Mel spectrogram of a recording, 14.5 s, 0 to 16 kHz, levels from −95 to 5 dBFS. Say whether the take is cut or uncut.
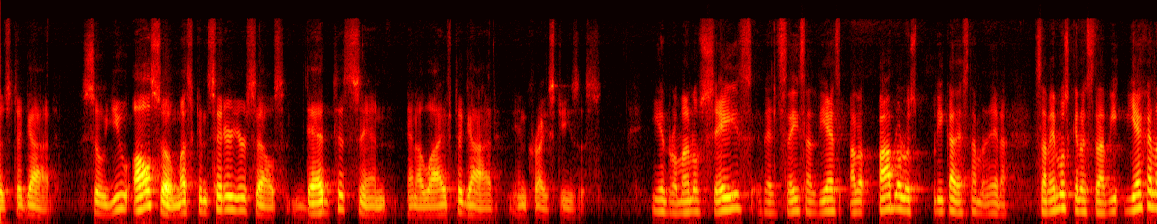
uncut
